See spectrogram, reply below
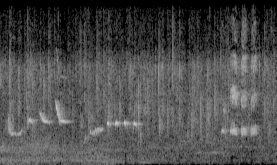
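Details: Orange-headed thrush singing: clear whistled notes, some steady and some rising, in short bursts against a constant hiss like rain.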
